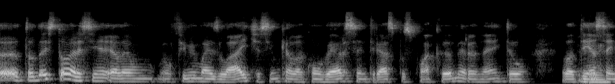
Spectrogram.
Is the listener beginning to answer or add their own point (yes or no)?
no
